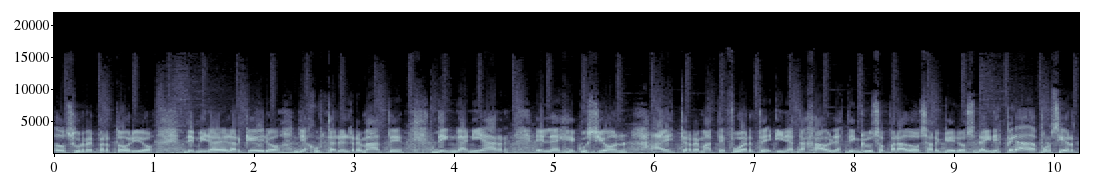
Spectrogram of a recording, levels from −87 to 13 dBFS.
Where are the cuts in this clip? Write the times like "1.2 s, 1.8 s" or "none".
9.2 s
